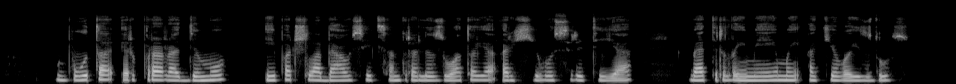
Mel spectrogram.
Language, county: Lithuanian, Kaunas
